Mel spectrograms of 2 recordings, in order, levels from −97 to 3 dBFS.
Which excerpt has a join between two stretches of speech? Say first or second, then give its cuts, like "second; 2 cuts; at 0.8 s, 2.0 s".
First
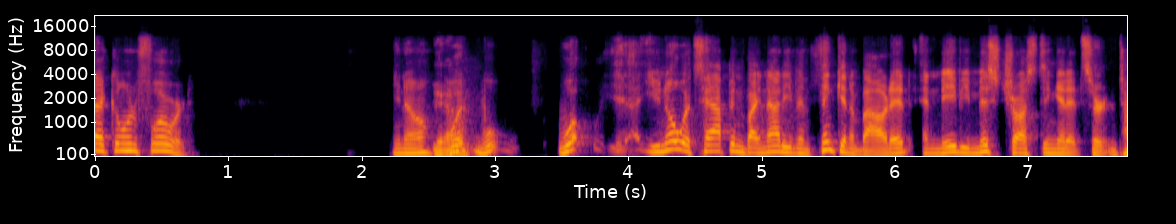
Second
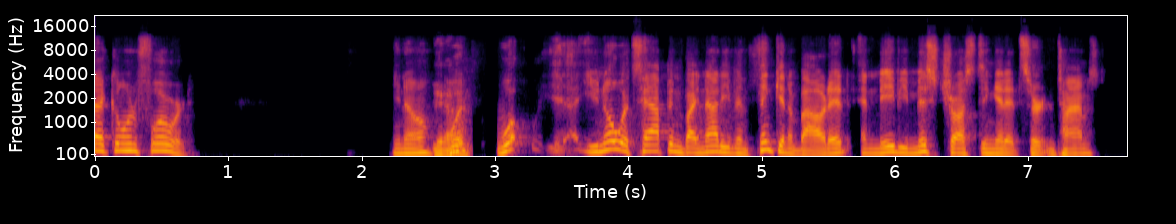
second; 1 cut; at 2.8 s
